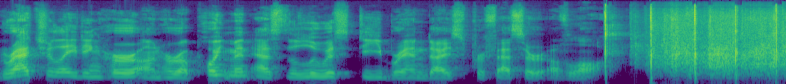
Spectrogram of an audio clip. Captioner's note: applause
